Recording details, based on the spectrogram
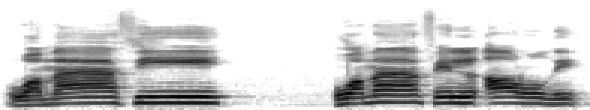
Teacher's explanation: لیکن اب جب یہاں رکیں گے وما فی الارض, وقف کریں گے تو حرف مد ادا ہوگا, اور وقف نہیں کریں گے, وصل کریں گے تو حرف مد ادا نہیں ہوگا.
